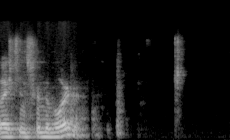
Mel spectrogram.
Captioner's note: silence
